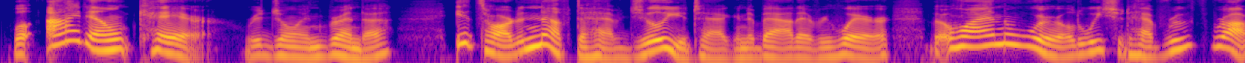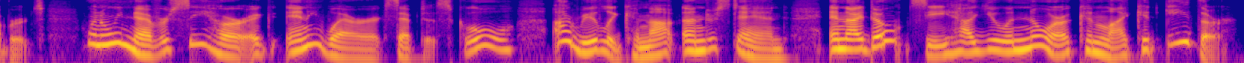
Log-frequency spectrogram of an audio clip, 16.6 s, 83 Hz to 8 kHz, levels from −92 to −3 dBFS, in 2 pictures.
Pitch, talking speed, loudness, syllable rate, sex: 195 Hz, 180 wpm, -21 LUFS, 5.0 syllables/s, female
